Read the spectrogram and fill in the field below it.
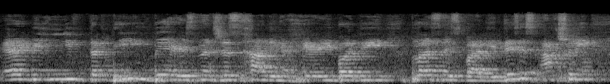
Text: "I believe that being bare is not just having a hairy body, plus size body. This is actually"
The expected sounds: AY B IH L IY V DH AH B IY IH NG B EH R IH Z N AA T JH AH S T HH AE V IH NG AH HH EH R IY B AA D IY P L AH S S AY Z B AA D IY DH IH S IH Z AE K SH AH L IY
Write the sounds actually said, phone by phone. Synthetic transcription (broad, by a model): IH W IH N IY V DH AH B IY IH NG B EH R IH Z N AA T JH AH S T HH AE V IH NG AH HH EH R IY B AA D IY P L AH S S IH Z B AA D IY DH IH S IH Z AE K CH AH L IY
